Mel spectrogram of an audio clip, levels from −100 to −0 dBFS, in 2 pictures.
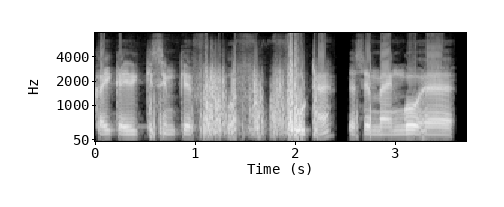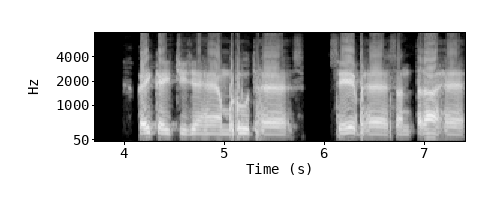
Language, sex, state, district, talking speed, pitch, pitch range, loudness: Hindi, male, Uttar Pradesh, Gorakhpur, 155 wpm, 105 Hz, 105-115 Hz, -12 LUFS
